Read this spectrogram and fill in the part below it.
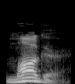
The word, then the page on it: maugre: British English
